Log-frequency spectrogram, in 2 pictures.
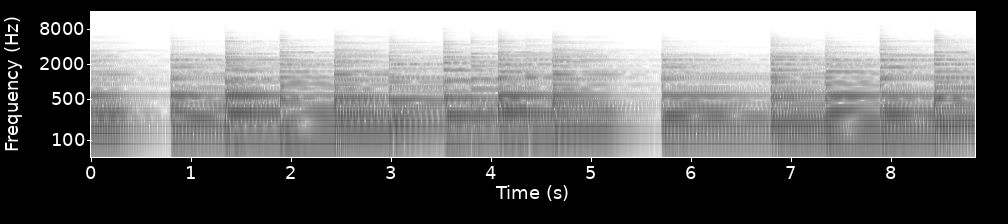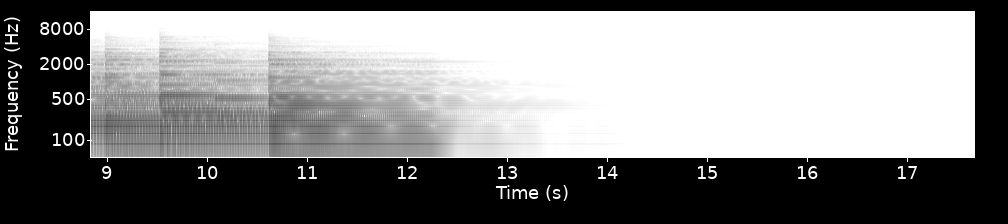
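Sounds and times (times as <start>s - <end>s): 
piano piece: 0.0s - 12.8s.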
